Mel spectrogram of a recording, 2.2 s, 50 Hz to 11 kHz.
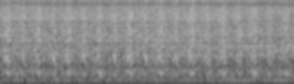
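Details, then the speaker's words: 2002 Mercedes A-Class (19 years old) on ramp, idling while oil warms before adding engine oil conditioner: busy raspy idle with steady light knocking from bottom end; mechanic found crankshaft play, pulley checked with no play; crankshaft knock. "there you go that's the noise it's definitely not the police the police have been checked"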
